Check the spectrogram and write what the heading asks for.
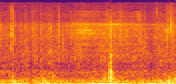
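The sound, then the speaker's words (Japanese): Heavy rain pours down on a cold day in Sendai in a steady, dense hiss with a low rumbling undertone, continuous throughout, with no voices. “さあそれにしてもね寒い仙台大雨のせいでね体がねすごい寒いです”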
